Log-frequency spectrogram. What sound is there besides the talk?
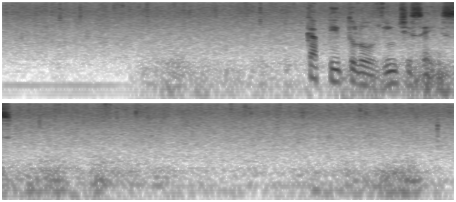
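rain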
